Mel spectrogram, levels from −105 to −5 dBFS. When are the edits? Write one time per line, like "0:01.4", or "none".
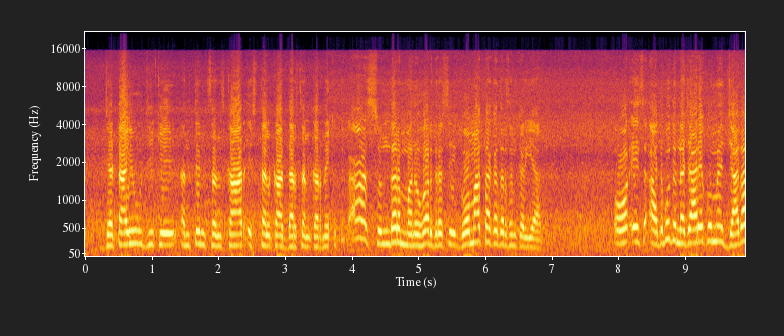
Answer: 0:03.6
